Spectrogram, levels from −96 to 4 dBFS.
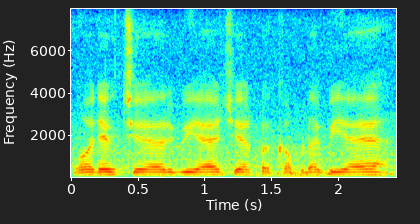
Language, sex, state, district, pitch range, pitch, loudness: Hindi, male, Uttar Pradesh, Shamli, 125-130 Hz, 130 Hz, -17 LUFS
